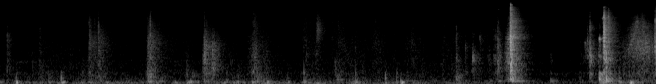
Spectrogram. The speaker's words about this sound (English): Ah, that was the door.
